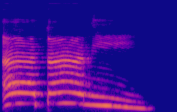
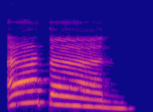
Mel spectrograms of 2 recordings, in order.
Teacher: Either we can stop with a ya sakina or without a ya sakina, which means we are stopping on letter noon.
